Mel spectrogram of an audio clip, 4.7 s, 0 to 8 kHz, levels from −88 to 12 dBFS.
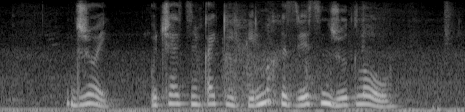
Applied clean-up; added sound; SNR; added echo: none; none; none; none.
